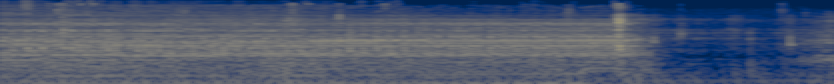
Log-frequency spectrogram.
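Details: Chefman single-serve K-Cup coffee maker: a steady buzzing whir with a rough pump tone lasting about three seconds, then cutting off; an unusual pump noise of unknown cause.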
